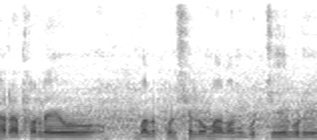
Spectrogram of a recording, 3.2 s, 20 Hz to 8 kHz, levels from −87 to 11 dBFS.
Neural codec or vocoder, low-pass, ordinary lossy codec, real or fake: codec, 16 kHz, 8 kbps, FreqCodec, larger model; none; none; fake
